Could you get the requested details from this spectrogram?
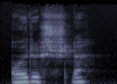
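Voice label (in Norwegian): "å rusle", Norwegian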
